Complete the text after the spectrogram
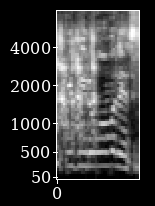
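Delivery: high, giggling exasperated wife; laughing. Retold or imitated. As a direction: laugh through the scolding. Laughing while voicing the wife.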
